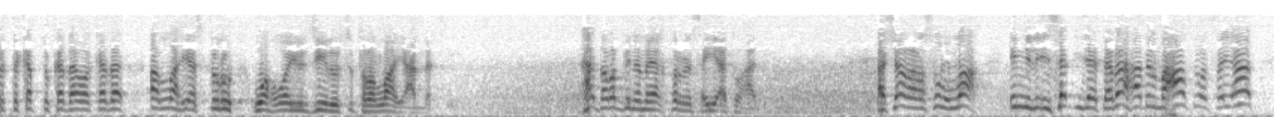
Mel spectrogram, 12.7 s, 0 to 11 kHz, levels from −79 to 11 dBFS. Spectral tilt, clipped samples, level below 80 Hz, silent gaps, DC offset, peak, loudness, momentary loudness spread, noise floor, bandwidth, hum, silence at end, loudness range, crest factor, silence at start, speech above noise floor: -5.5 dB/octave; under 0.1%; -52 dBFS; none; 0.3%; -6 dBFS; -23 LUFS; 18 LU; -48 dBFS; 7.4 kHz; none; 0.15 s; 4 LU; 18 dB; 0 s; 25 dB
